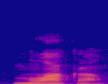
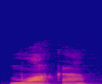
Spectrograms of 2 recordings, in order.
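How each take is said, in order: First: Mlaka said with a clear l, not a w; eastern pronunciation. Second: Mwaka said with a w sound; mwaka, the west Lemko way with w; western pronunciation. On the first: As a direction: mlaka with a firm l. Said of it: "I would say mlaka". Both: Shown as a demonstration.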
